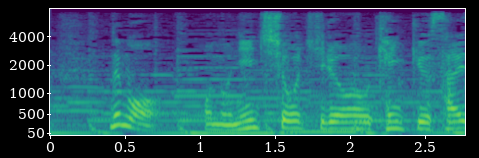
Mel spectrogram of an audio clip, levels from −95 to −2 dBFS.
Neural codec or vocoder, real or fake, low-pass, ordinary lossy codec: none; real; 7.2 kHz; none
